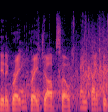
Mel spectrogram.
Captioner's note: cheers, applause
